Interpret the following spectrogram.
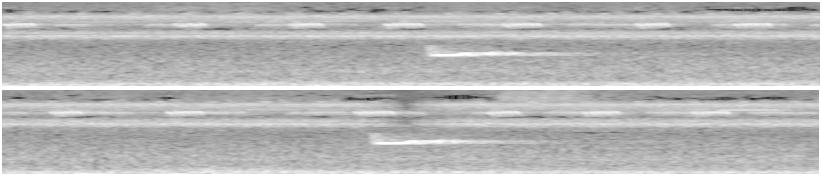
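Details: A dense cricket chorus at night in the forest, an unbroken high trill with evenly pulsed beats, and two short, slightly falling tonal whistles about three seconds apart.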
